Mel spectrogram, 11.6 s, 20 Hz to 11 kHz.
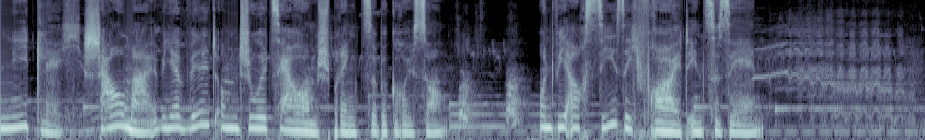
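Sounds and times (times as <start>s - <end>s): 
speech: 0.0s - 9.6s
horse neighing: 9.5s - 11.5s.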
